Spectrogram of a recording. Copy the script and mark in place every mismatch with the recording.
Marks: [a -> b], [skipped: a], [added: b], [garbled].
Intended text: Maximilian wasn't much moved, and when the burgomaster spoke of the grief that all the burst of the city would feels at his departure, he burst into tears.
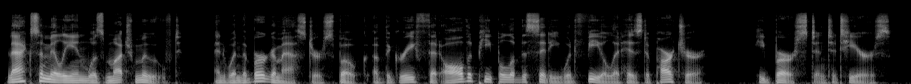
Maximilian [wasn't -> was] much moved, and when the burgomaster spoke of the grief that all the [burst -> people] of the city would [feels -> feel] at his departure, he burst into tears.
